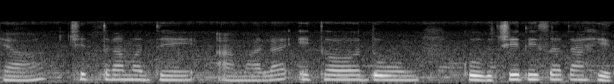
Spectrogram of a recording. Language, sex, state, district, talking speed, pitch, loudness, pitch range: Marathi, female, Maharashtra, Gondia, 80 wpm, 215 Hz, -17 LUFS, 200-225 Hz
